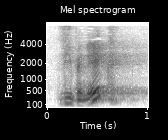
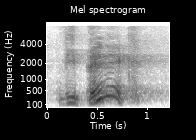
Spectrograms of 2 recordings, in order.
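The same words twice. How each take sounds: First: The stress falls on the word ik. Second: The stress falls on the word ben. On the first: It asks why oneself was chosen. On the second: It asks what one is worth.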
